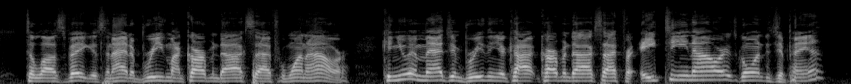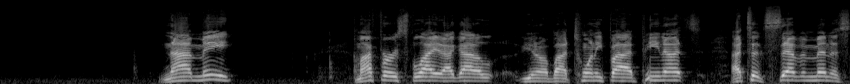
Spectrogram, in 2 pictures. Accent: American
